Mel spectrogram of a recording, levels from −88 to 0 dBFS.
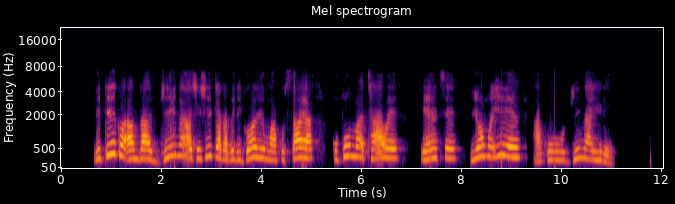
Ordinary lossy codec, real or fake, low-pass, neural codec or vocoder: Opus, 32 kbps; fake; 7.2 kHz; codec, 44.1 kHz, 3.4 kbps, Pupu-Codec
